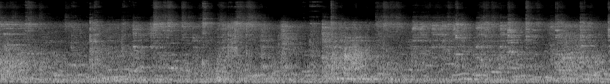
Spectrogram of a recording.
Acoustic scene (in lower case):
crowded indoor space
